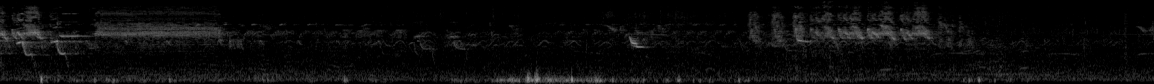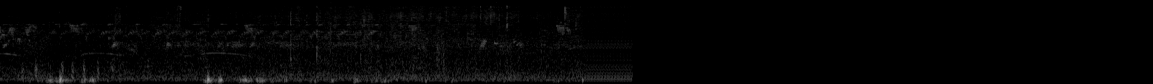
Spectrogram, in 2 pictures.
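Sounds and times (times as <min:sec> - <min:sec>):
birds chirping and calling: 0:00.0 - 0:17.5.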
